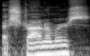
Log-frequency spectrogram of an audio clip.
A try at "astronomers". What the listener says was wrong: Because there's no M. Astronomer. You're saying astronomers.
